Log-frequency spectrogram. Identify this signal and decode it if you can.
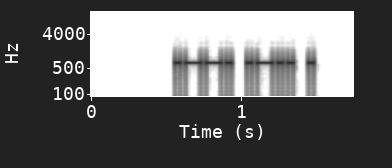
Morse code, heard as a keyed tone, about 36 wpm, 700 Hz. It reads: PLE
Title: Top Three Letter Combinations in Words 35wpm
